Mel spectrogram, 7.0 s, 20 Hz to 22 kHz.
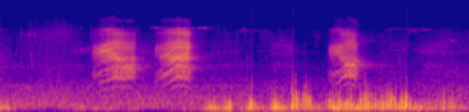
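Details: Eurasian jay giving loud harsh calls in a forest on 15 April 2024 while flitting between trees: two rasping screeches in quick succession, a pause with low thumping footsteps, then a third screech.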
